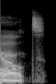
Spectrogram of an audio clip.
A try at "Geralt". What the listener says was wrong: You just had the emphasis wrong. That's all. Geralt.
